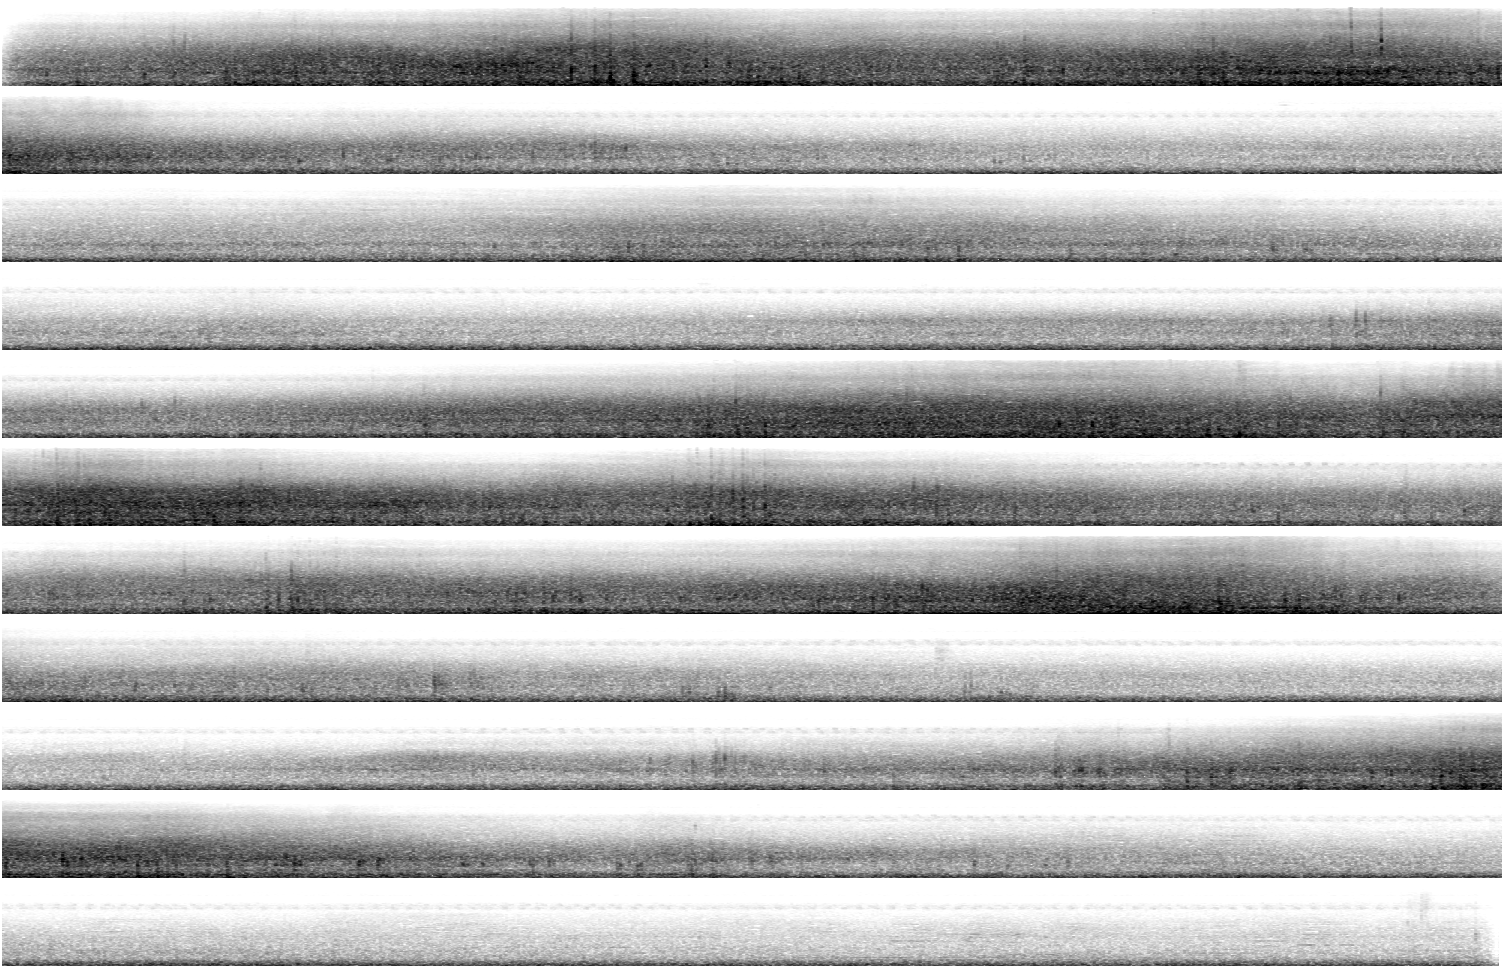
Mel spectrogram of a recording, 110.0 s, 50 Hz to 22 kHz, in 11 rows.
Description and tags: highway night 2
recording of Los Angeles city street at night, some crickets in BG, cars in either direction, dry road, XY on H6N
highway, cars, night, traffic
